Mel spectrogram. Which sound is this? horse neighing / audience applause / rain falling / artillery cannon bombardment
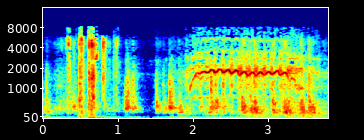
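horse neighing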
